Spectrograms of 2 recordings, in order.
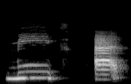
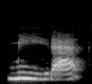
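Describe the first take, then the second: First: "Meet at" apart with clear Ts; separated words. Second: "meet at" as one word, T tapped; linked flap T. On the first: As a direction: pause between "Meet" and "at". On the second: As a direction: flick "meet" into "at". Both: Shown as a demonstration. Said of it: "It is meet at eleven".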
